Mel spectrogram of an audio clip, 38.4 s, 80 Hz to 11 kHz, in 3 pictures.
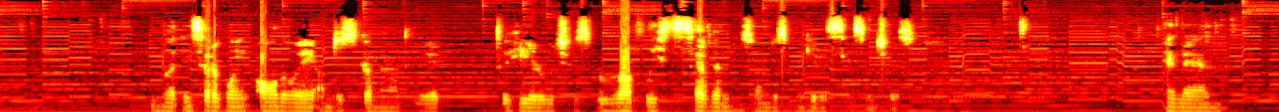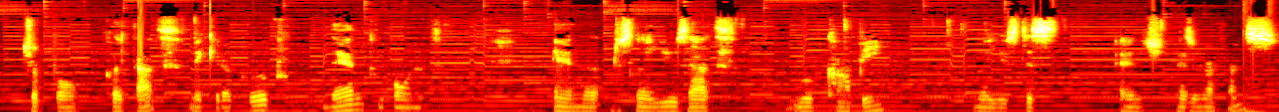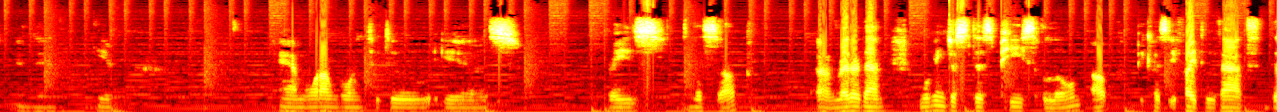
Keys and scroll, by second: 0.2 p, 8.3 6, 11.3 space, 18.8 m, 22.5 Escape, 32.2 space, 33.9 Escape, 35.4 m.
